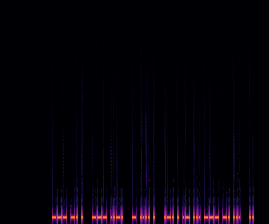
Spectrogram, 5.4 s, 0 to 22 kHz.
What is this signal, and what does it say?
Morse code, heard as a keyed tone, about 44 wpm, 700 Hz. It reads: ONE OF THE REASONS I
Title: Sets of 5 Words Encore2 45wpm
